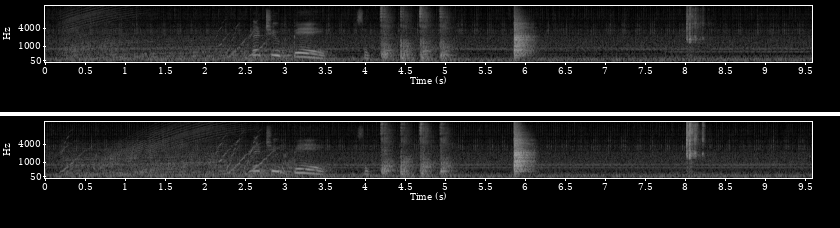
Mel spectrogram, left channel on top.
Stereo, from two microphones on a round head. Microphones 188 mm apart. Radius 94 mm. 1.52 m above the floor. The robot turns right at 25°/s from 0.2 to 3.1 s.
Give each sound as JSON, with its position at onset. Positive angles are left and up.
{"t": 2.6, "sound": "a woman speaking", "side_deg": 40, "distance_m": 1.3}
{"t": 4.2, "sound": "running footsteps", "side_deg": 20, "distance_m": 7.0}
{"t": 5.8, "sound": "a clap", "side_deg": -25, "distance_m": 1.1}
{"t": 8.0, "sound": "chewing", "side_deg": -50, "distance_m": 1.6}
